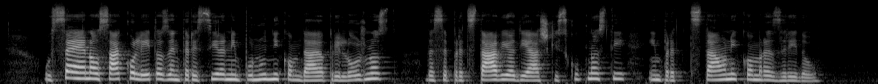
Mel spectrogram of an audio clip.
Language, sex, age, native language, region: Slovenian, female, 30-49, Slovenian, Central Slovenia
